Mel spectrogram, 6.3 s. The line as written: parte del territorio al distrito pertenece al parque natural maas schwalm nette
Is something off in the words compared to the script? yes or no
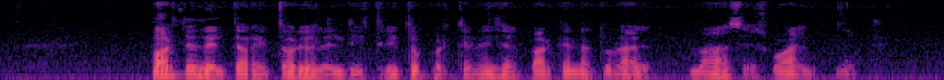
yes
